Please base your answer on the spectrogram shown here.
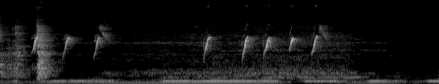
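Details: Greater green leafbird, male and female being paired: a series of about eight short, sharp upward-sweeping chirps, loosely spaced, over a steady low hum.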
